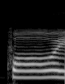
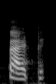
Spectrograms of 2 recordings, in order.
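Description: First: फॉर stretched out in separate pieces; फॉर said haltingly, sound by sound; broken into sounds. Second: Said in the usual way. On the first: Shown as a demonstration. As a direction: draw फॉर apart bit by bit. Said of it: "तोड़ तोड़ के बोल रहे". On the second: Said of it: "आप direct बोल रहे".

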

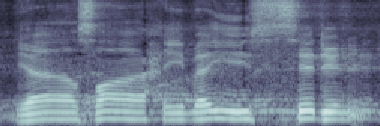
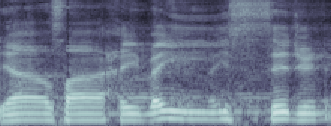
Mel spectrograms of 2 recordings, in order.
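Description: First: «صاحبي» recited with a short single ya with kasra; slow chant, keep the ya of «صاحبي» light; undoubled ya. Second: «صاحبي» chanted with a held, doubled ya; slow chant, press on the ya of «صاحبي»; wrongly doubled ya. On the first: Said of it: "وليست ياء مشددة". («صاحبي» بياء مكسورة غير مشددة) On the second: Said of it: "بعضهم خطأ يشددها". («صاحبي» بتشديد الياء خطأً) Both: Shown as a demonstration.

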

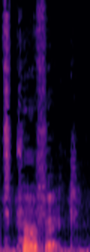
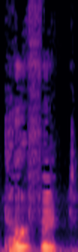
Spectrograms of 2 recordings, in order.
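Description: First: Said in the usual way. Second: Higher, louder disbelieving echo of Perfect?; incredulous echo. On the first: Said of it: "he's all". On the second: Retold or imitated. Narrator echoing his friend's word, higher and louder in disbelief. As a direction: fire Perfect? back in disbelief. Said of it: "And I'm like".

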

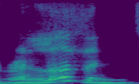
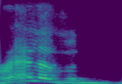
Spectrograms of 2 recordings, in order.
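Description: First: "relevant" with the beat moved to "le"; stress on second syllable. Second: "relevant" with the beat on "re"; stress on first syllable. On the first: Teacher showing the other accepted stress, "relevant" stressed on "le". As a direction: push the middle "le" of "relevant". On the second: Teacher showing one of two accepted stresses, "relevant" stressed on "re". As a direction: hit the opening "re" of "relevant". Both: Shown as a demonstration. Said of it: "relevant nó sẽ là có hai cách đánh trọng âm".

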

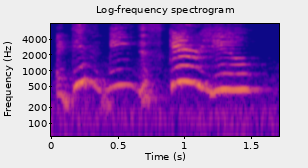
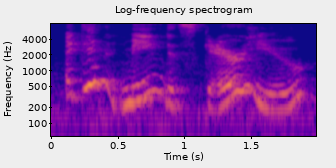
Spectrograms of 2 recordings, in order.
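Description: First: Much higher, squeaky little frog; tiny frog voice. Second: Said in the usual way. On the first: Acted. The tiny frog reassures the scared bear, high squeaky voice.

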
